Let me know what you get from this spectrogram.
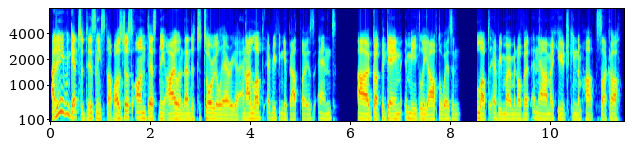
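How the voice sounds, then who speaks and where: A man co-hosting a gaming podcast, lively and talkative, with a bright, forceful tone at a middling pitch. He restarts his sentences often and laughs between his points. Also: quick pace, clear, resonant tone. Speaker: podcast co-host. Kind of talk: casual podcast chat.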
